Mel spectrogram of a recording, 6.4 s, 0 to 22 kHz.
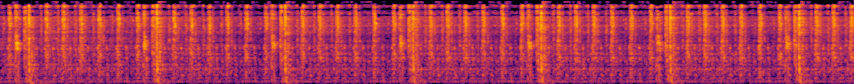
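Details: Small Coles engine, flywheel loosening from shaking; regular slow firing about once a second with crisp ticking between beats, even and steady; starts right up, owner 99% pleased, normal running.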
